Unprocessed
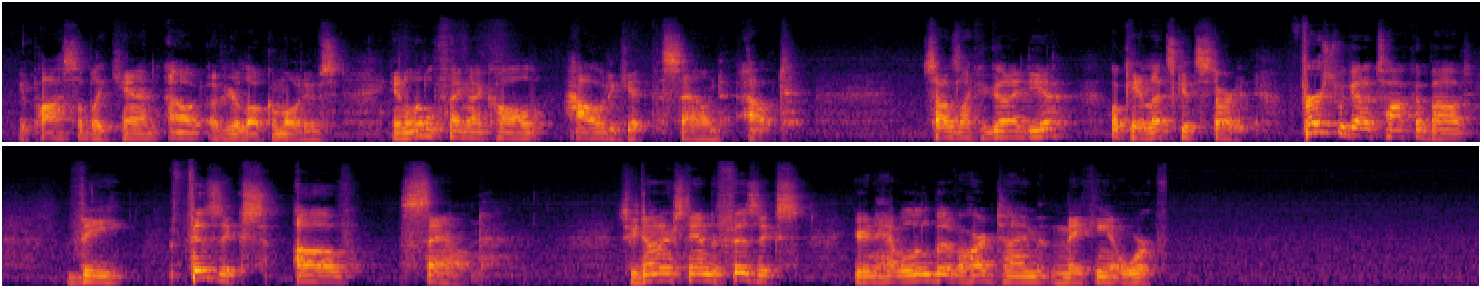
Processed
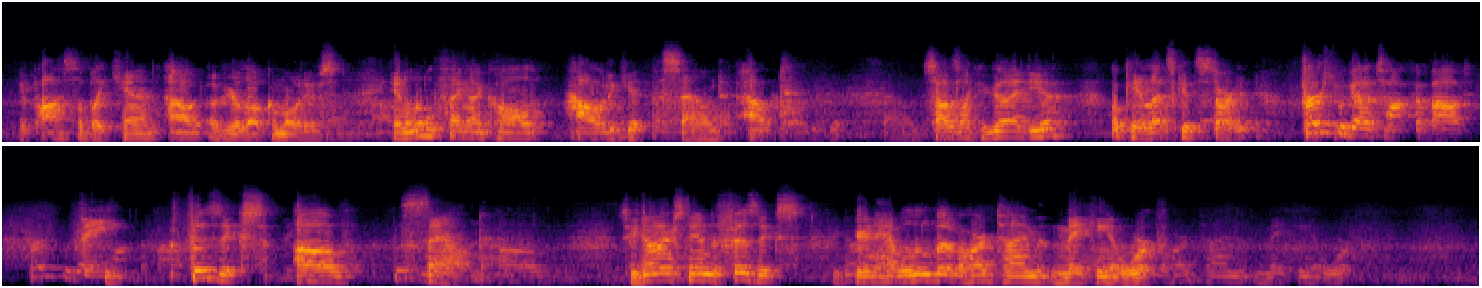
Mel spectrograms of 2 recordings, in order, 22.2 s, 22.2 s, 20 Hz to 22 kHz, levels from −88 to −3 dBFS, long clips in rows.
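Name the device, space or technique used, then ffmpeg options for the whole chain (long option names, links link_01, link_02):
guitar amplifier with harmonic tremolo: -filter_complex "[0:a]asettb=1/sr,asplit=3[link_01][link_02][link_03];[link_01]atrim=end=10.364[link_04];[link_02]atrim=start=10.36:end=11.86,asetpts=PTS-STARTPTS,afade=type=in:duration=0.004:curve=qsin,afade=type=out:start_time=1.496:duration=0.004:curve=qsin,highpass=740[link_05];[link_03]atrim=start=11.856[link_06];[link_04][link_05]acrossfade=duration=0.004:curve1=hsin:curve2=qsin[link_07];[link_07][link_06]acrossfade=duration=0.004:curve1=qsin:curve2=hsin,acrossover=split=430[link_08][link_09];[link_08]aeval=exprs='val(0)*(1-0.5/2+0.5/2*cos(2*PI*1.9*n/s))':channel_layout=same[link_10];[link_09]aeval=exprs='val(0)*(1-0.5/2-0.5/2*cos(2*PI*1.9*n/s))':channel_layout=same[link_11];[link_10][link_11]amix=inputs=2:normalize=0,asoftclip=type=tanh:threshold=-22.5dB,highpass=110,equalizer=frequency=160:width_type=q:width=4:gain=4,equalizer=frequency=550:width_type=q:width=4:gain=-4,equalizer=frequency=1200:width_type=q:width=4:gain=9,equalizer=frequency=3100:width_type=q:width=4:gain=-3,lowpass=frequency=4400:width=0.5412,lowpass=frequency=4400:width=1.3066,highshelf=frequency=5900:gain=-11.5,asplit=2[link_12][link_13];[link_13]adelay=1516,volume=-15dB,highshelf=frequency=4000:gain=-34.1[link_14];[link_12][link_14]amix=inputs=2:normalize=0,volume=3dB"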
